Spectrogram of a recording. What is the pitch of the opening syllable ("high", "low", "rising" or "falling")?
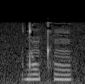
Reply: high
